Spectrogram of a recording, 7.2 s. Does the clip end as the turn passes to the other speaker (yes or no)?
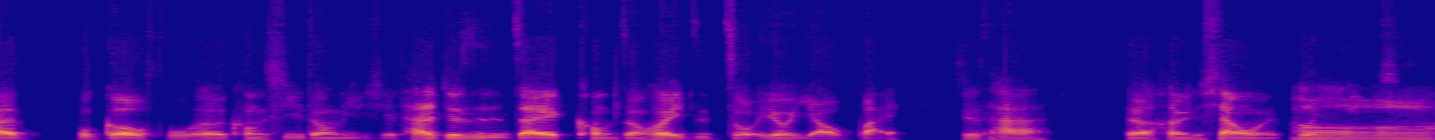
yes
